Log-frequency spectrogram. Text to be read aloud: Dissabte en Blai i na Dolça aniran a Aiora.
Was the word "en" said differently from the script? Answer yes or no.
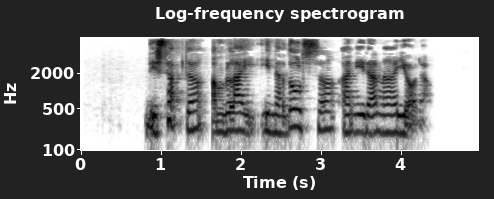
no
